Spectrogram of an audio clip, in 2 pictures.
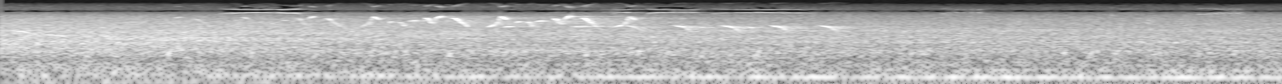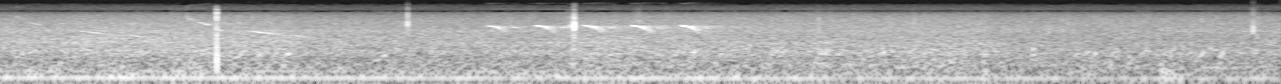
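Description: Steady hiss of rain falling on floodwater, with a small bird giving two quick runs of chirps, about a second in and again near nine seconds, and a couple of sharp clicks.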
